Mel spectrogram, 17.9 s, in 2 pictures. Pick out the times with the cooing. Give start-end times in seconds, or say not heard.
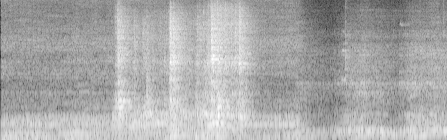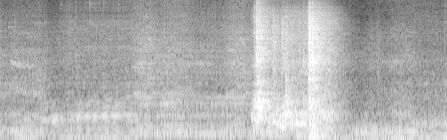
2.2-5.0, 13.9-15.7.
